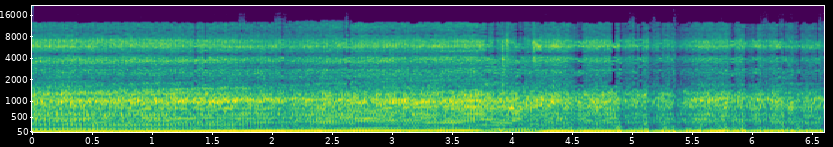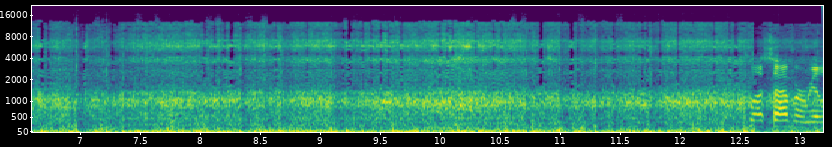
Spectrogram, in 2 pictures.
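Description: A small Honda Trail 125 motorcycle sitting at a red light, its engine holding a low steady idle close by under broad ambient traffic noise, with a slight change in tone around the middle.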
